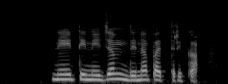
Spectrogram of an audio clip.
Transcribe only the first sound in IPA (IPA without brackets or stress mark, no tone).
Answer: n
